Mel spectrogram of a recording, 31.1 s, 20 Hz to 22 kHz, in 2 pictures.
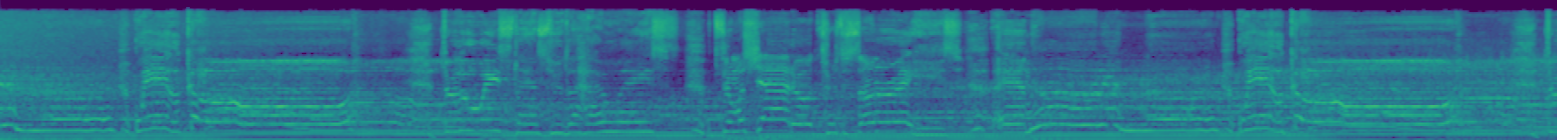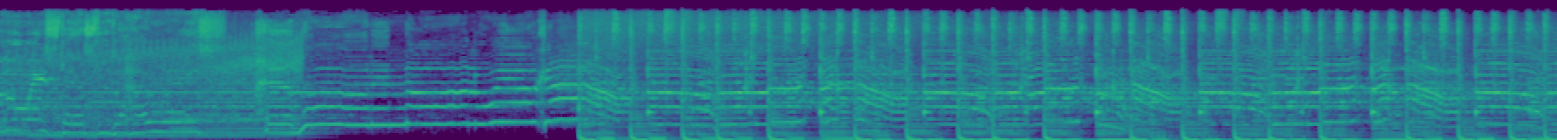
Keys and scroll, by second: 0.0-9.2 typing, 12.9 ctrl+z, 14.0 shift+z, 14.3 c, 16.1 shift+z, 17.2-23.4 typing, 19.0 ctrl+shift+z, 24.8-25.9 typing, 27.8-31.1 typing.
